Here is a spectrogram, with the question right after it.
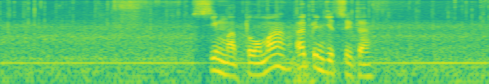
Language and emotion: Russian, neutral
